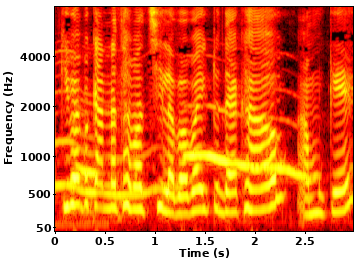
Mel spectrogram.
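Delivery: put-on high, loud cooing baby talk.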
